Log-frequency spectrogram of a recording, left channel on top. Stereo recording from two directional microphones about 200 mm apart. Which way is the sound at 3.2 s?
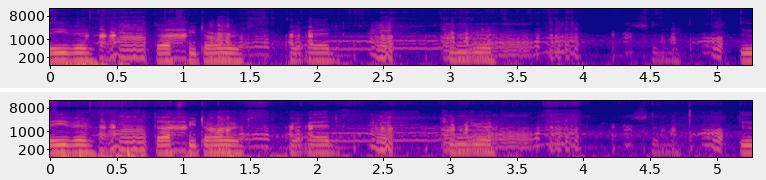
10° left (ahead or behind).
